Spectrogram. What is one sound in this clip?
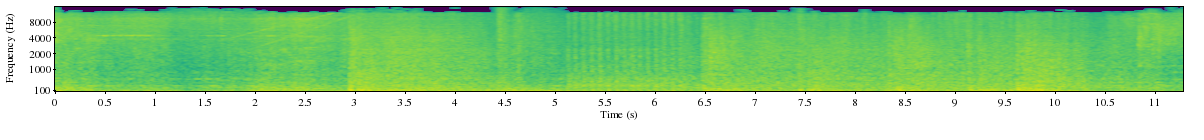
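Laser beams zap and crackle.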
